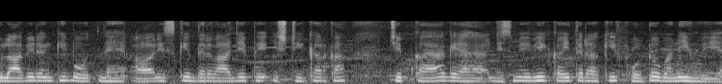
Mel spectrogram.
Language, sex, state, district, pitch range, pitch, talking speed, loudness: Hindi, male, Uttar Pradesh, Budaun, 150-175 Hz, 165 Hz, 175 wpm, -17 LUFS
